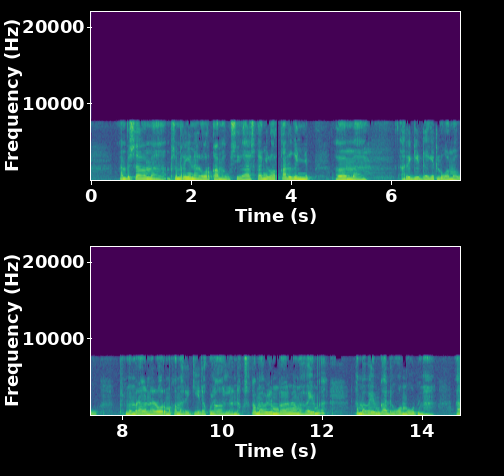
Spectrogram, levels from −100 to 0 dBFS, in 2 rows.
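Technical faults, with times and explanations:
3.71 s and 6.86 s, unconcealed Bluetooth headset packet loss: voice packets between headset and phone went missing, leaving gaps of about 38 ms and 23 ms that are filled with silence or an idle pattern rather than smoothed over. The abrupt dropouts with hard edges set this apart from concealed loss, which smears the gap, and from codec grit, which never fully silences the audio. The gap lengths fit runs of 7.5 ms mSBC frames, with the wideband mSBC link itself carrying the speech up to 8 kHz.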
